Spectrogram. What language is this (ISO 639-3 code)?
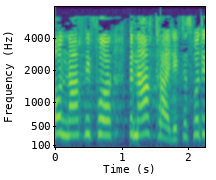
deu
